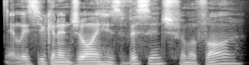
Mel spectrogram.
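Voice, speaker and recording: A man's voice: fairly low pitch, darkish tone, no echo, studio quality, close to an everyday voice. A man playing a devoted, teasing royal advisor in a romantic ASMR roleplay, speaking in a formal, courtly way.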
